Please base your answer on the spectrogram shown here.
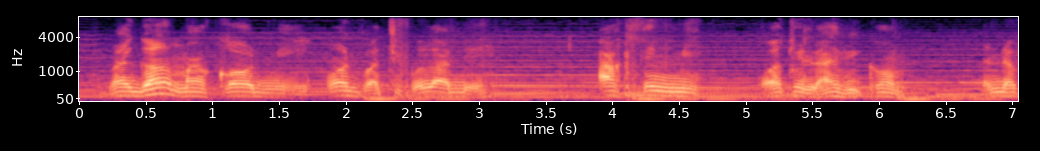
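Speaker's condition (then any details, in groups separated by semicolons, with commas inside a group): Cerebral palsy, severe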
